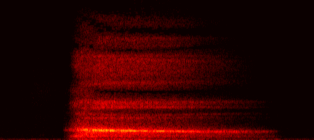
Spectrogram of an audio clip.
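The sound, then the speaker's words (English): A single long, deep breath drawn in, loud and airy, lasting about a second and a half and tailing off at the end, heard on its own with no talk. “inhale a hot breath”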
